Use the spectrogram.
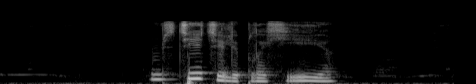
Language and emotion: Russian, sad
